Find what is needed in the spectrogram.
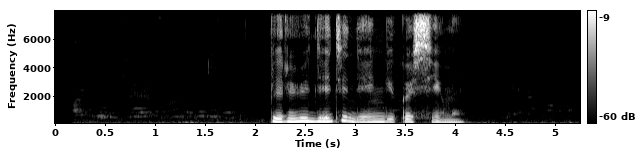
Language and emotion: Russian, neutral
